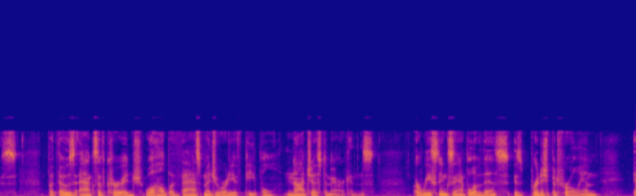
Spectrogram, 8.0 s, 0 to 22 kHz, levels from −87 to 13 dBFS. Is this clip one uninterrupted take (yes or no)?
yes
